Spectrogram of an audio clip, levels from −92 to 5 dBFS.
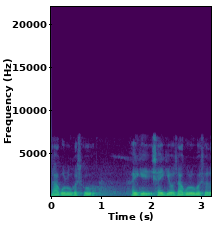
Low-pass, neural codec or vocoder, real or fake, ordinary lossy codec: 7.2 kHz; none; real; none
